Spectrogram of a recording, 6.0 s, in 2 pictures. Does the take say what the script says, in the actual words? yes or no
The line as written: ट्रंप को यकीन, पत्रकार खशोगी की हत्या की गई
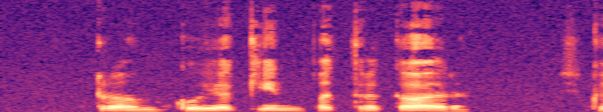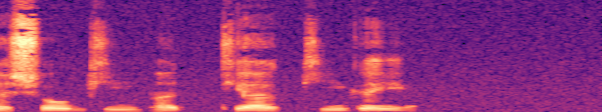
no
